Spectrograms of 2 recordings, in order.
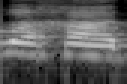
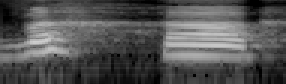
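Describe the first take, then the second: First: The h sound is said once, not doubled. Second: The h sound is said twice, doubled. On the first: The speaker calls it wrong. "ये थोड़ी सी मिस्टेक आ जाती है" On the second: The speaker calls it right. "दोबारा से लाजमी हा को पढ़ना है"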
